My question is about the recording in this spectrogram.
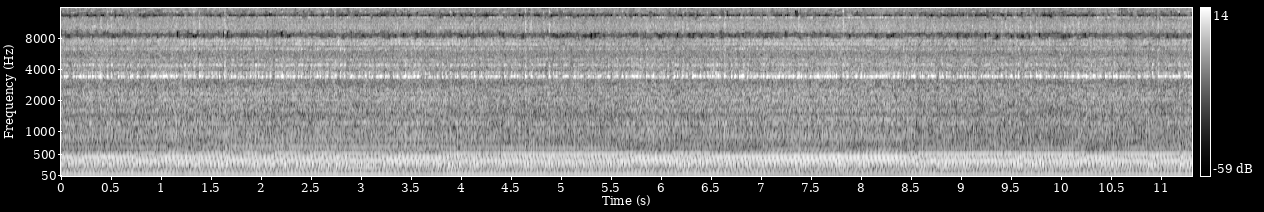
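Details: Falcon buggy two-stroke engine, revived and started with choke after fuel check: buzzes along at constant high speed, smooth and unbroken with no stumbles; running healthy.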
